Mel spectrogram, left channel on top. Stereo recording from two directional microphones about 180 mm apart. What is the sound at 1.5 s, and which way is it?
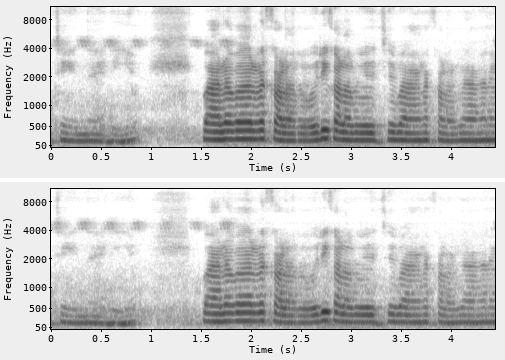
Speech, 60° left (ahead or behind).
